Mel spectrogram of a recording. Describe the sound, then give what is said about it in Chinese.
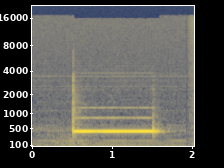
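A single steady electronic ringback tone sounds for about one second, clear, as a phone call is placed to a repair shop about a broken water tap; no one speaks. “哦，正好还存了修理店的电话。”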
